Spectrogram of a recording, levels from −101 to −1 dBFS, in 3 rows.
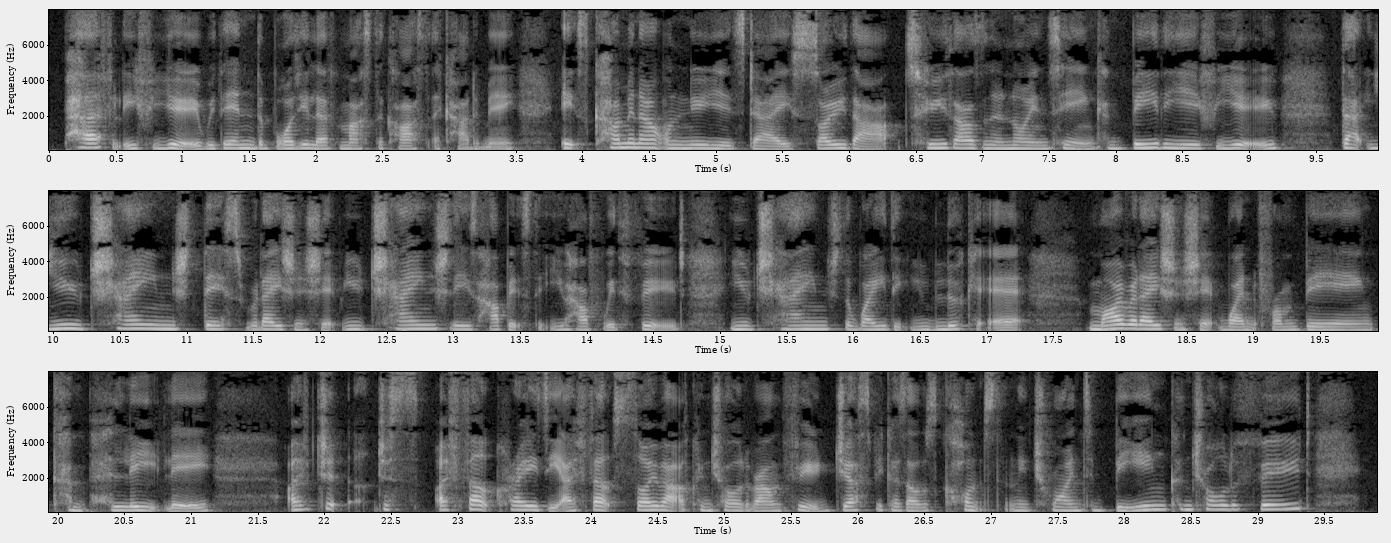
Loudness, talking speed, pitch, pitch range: -31 LUFS, 160 wpm, 205 Hz, 190-225 Hz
